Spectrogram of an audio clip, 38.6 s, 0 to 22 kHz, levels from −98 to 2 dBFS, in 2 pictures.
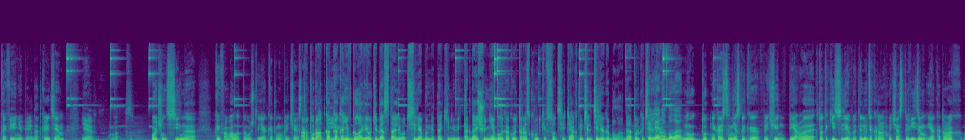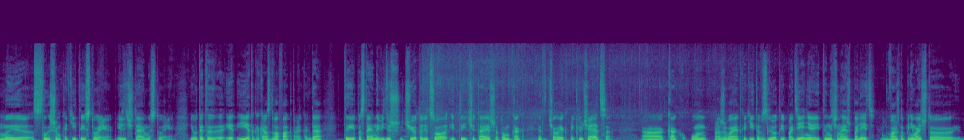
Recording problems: household noises; loud; throughout; 9 dB below the speech

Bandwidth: 15 kHz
